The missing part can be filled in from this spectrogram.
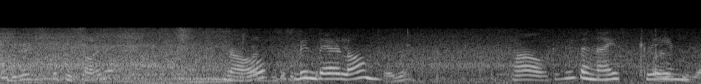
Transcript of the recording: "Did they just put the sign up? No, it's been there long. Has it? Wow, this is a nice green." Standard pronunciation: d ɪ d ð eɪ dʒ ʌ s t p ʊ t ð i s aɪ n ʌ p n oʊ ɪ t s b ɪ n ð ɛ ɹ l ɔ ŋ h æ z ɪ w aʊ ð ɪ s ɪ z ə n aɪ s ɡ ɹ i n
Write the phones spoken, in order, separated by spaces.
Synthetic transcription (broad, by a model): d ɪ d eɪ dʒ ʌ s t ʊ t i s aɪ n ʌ n oʊ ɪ s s b ɪ n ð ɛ ɹ l ɔ ŋ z w aʊ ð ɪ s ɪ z ə n aɪ s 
